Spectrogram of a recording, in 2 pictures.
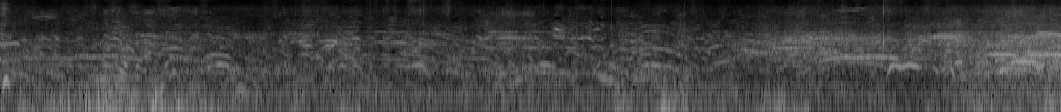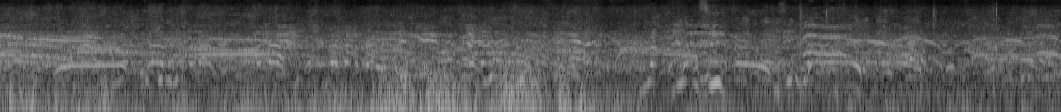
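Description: A large crowd shouts and cheers outdoors, growing louder.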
